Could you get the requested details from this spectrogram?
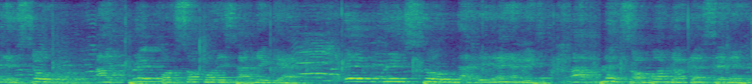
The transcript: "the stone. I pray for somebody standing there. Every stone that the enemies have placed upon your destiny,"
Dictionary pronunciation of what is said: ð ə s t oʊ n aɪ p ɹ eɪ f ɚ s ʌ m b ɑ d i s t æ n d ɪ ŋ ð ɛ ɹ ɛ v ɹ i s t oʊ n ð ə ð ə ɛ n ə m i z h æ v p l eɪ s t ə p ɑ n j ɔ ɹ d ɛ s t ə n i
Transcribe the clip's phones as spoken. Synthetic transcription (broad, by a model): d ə s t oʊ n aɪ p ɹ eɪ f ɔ s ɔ m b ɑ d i s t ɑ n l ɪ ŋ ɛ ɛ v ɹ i s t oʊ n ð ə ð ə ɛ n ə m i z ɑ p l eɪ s ə b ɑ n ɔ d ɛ s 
